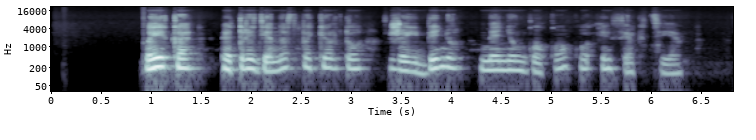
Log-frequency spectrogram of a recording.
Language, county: Lithuanian, Alytus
